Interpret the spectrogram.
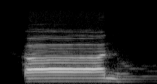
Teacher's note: یہاں کاف کو ایک الف تک کھینچ کر پڑھیں گے اور نون کو بھی ہم ایک الف تک کھینچ کر پڑھیں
